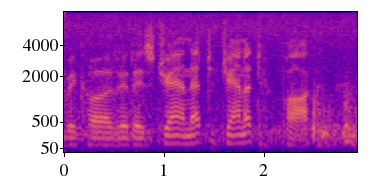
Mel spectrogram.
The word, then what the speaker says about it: Poch: now janice casey and i'll try to pronounce that as clearly as i can because it is janet janet park yes and this lady is j-a-n-i-c-e janus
